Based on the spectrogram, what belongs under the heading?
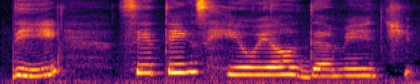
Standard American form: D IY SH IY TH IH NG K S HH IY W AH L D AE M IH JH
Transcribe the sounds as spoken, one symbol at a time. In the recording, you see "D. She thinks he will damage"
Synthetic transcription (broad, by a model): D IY S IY T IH NG S HH IY W AH L D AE M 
